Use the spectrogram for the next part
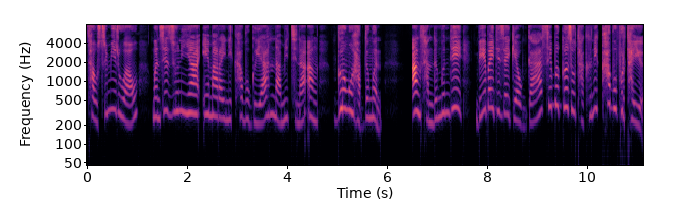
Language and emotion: Bodo, surprised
